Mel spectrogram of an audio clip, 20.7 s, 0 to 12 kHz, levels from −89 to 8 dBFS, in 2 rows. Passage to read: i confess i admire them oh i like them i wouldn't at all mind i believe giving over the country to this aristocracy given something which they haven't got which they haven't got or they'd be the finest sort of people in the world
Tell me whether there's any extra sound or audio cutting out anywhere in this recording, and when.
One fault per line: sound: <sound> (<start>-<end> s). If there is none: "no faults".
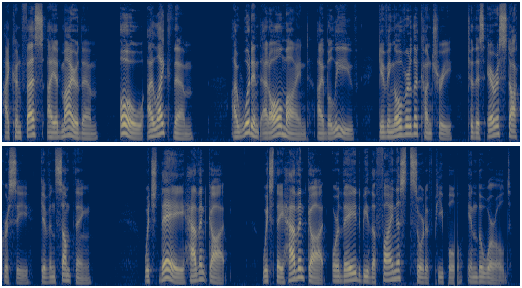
sound: dropout (19.4-19.5 s)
